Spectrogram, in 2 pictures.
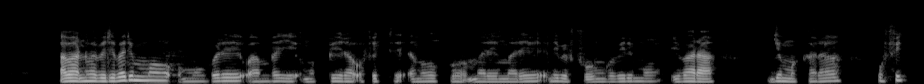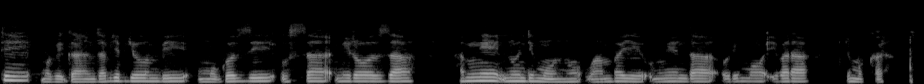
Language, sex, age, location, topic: Kinyarwanda, male, 25-35, Kigali, health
